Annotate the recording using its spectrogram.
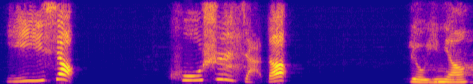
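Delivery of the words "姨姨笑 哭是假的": put-on toddler tattling. Toddler exposes aunt's fake tears.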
